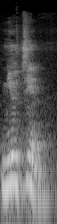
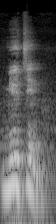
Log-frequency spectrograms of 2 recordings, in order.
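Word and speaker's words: Mnuchin: Steven न्यूचिन। ये याद रखना, इसमें एम साइलेंट है, वो हमेशा न्यूचिन बोला जाता है, लेकिन वो हमेशा लिखते हैं क्या? एम से, यानी स्टीवन म्यूचिन।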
